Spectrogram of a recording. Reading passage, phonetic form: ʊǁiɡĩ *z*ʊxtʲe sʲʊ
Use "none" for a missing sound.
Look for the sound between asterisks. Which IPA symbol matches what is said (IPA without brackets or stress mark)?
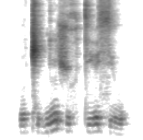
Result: ʃ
